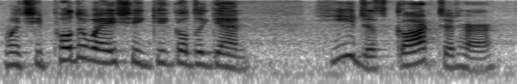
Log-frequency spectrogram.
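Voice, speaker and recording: A woman reading a children's novel aloud with expressive, animated storytelling. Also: medium pitch, brisk, a little hiss or hum. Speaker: children's book reader.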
